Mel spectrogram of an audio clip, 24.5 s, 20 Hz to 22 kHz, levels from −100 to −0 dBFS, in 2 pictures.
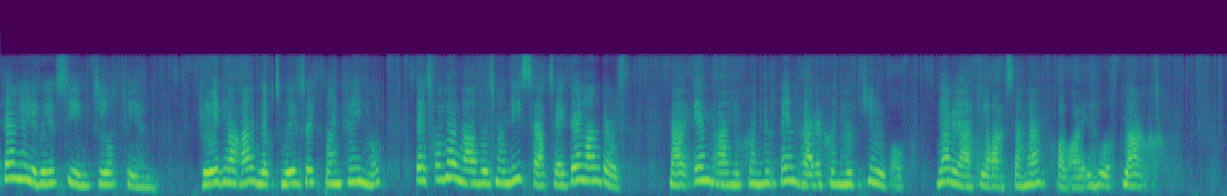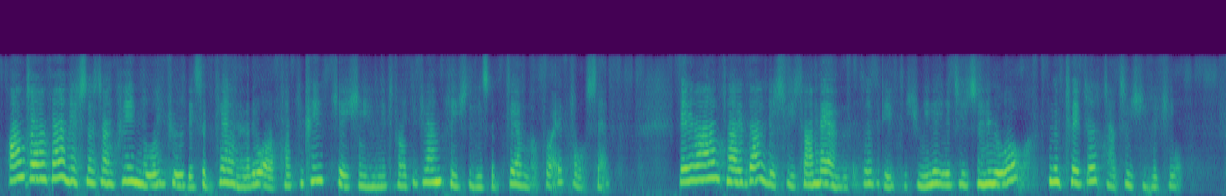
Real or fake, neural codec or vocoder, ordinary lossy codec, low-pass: fake; codec, 16 kHz, 0.5 kbps, FreqCodec, smaller model; none; none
